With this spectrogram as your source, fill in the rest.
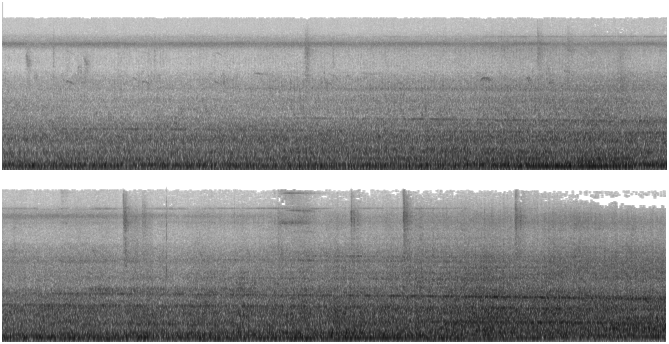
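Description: A diesel locomotive rumbles as it approaches and grows steadily louder.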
